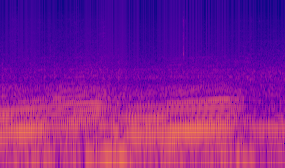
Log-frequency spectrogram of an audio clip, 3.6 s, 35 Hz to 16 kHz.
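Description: A 2025 Mazda 3 Turbo hatchback engine pulling under acceleration as a steady, loud cabin drone that climbs in pitch, dips briefly at a shift, then rises again.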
